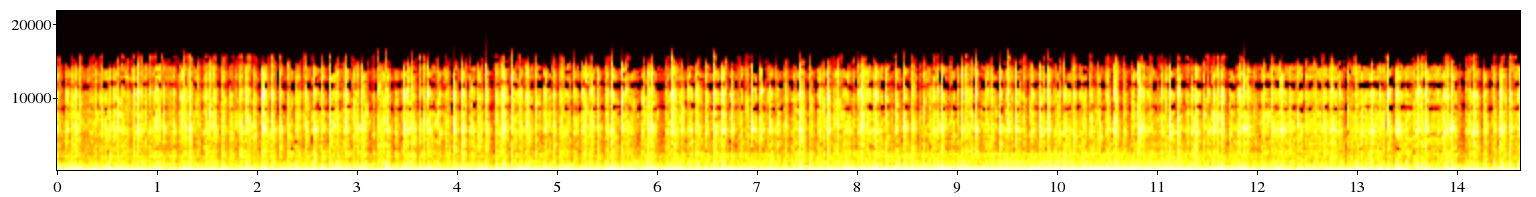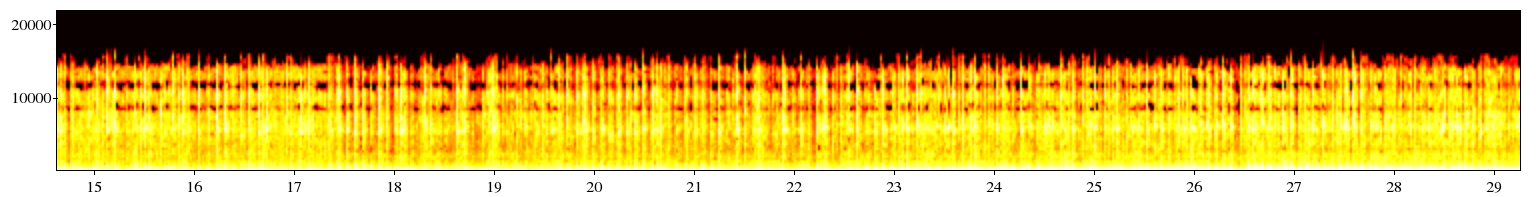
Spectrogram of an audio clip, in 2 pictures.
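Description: Ford Mustang drag car's engine idling steadily at the starting line, a little louder for a few seconds about a quarter of the way in.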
